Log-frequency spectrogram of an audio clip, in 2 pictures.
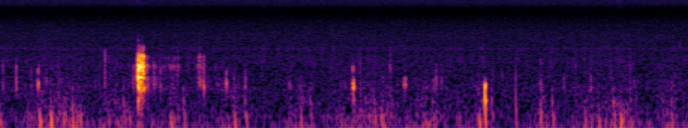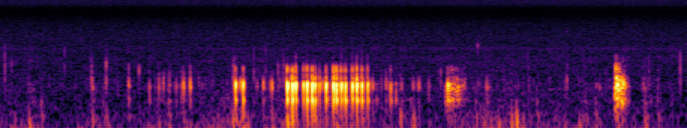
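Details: Stomachache after Christmas dinner, recorded while the person was sleeping: quiet background with scattered gurgles and a longer rumbling gurgle; active bowel sounds.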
